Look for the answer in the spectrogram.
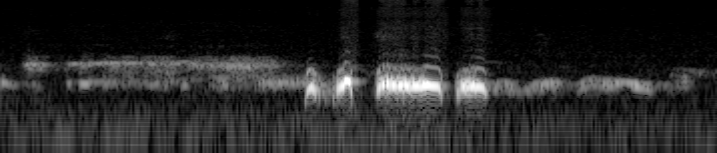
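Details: Spotted dove coo used to stimulate other doves to call: faint drawn-out cooing, then two short rising notes and a longer, loud, steady low coo, with soft cooing trailing after.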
